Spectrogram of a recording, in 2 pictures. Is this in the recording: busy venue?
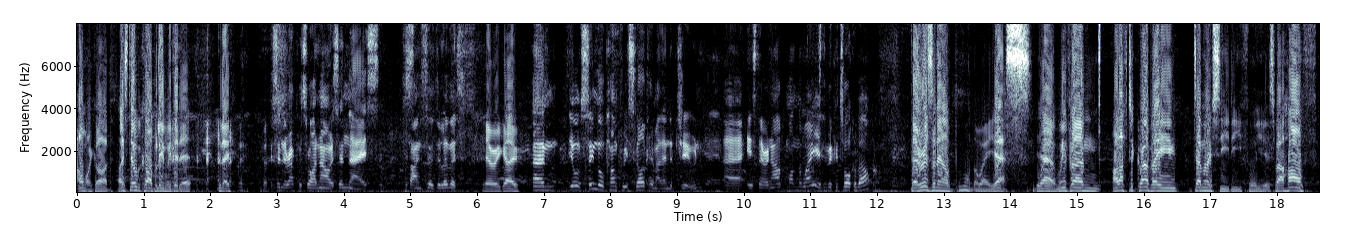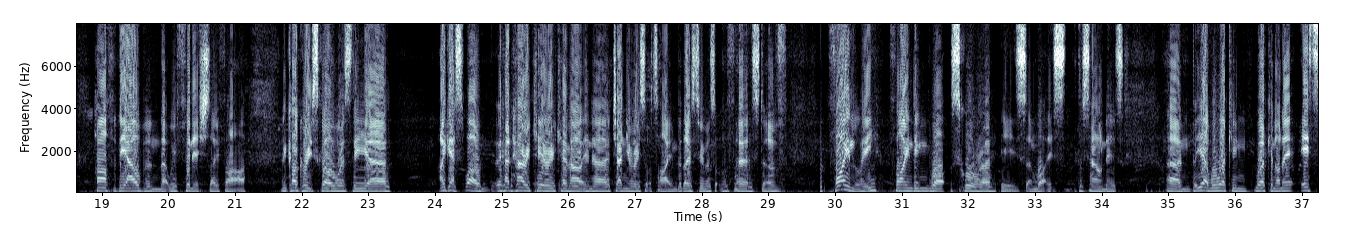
yes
